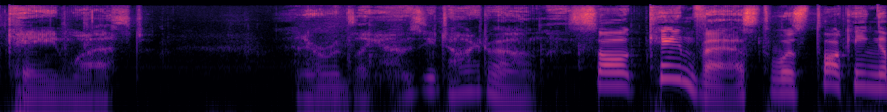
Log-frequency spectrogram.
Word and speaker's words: Kanye: his live stream and he kept calling him Kane he's out of the pronounced Kayne West salt came fast was talking about Trump and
